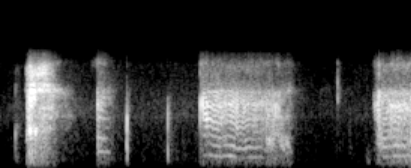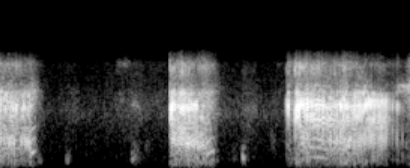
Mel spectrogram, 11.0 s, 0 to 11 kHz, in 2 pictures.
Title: Baby snoring 1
